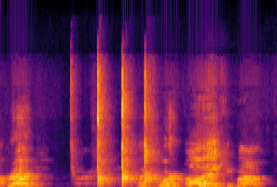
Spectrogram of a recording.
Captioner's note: clapping hands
